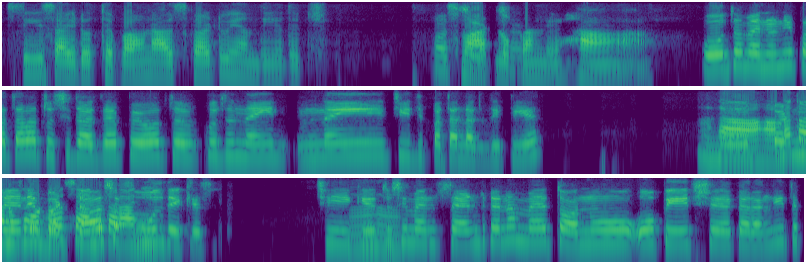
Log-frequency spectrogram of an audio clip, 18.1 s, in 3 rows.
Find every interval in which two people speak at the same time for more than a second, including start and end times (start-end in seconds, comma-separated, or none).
11.4-13.2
